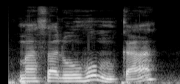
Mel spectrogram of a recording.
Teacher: Bermakna di sini mim mati bertemu ka, yang dengung itu hanya mim dan ba ya. Bermakna mim mati bertemu ka tidak dengung.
